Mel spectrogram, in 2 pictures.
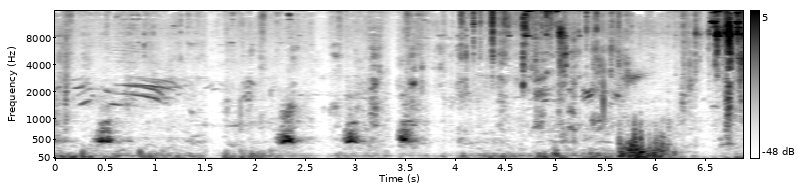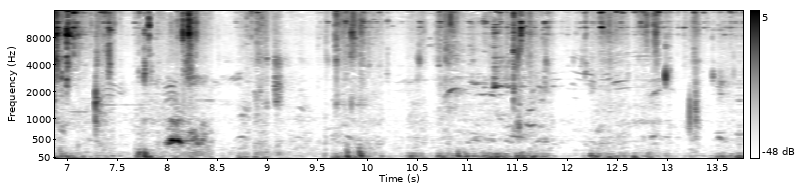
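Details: Fight at a dog park, where a small white dog bites a German Shepherd: clusters of short, punchy barks, a loud scuffling burst midway, and human voices mixed in.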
